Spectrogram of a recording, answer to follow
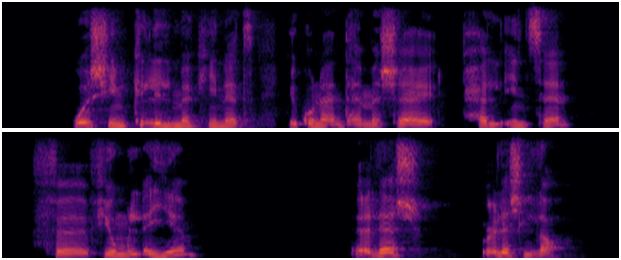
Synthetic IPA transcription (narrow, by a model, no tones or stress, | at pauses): wæʃjəmkəlːəlmækinæt̪jkunʕənd̪hæmæʃæʕəɾbħalːəlʔənsæn | fijumːənəlʔæjːæm | ʕlæʃ | wʕlæʃlːæ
